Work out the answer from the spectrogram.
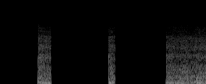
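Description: Freight train cars rolling past, a steady noise that cuts in and out: two short fragments in the first half, then a longer stretch from about three-quarters of the way in.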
